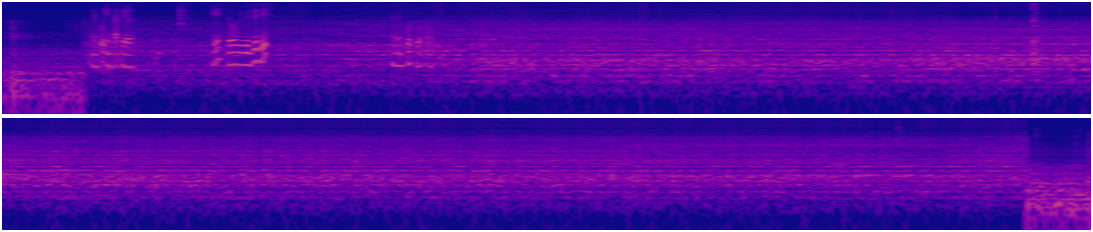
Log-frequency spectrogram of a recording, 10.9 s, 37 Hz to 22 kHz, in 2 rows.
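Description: A lab stirrer blade spinning at 400 RPM in a fungal chitin mixture gives a steady mechanical whir and hum that runs unchanged for several seconds after a few clicks and knocks at the start.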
